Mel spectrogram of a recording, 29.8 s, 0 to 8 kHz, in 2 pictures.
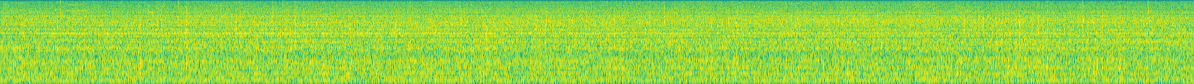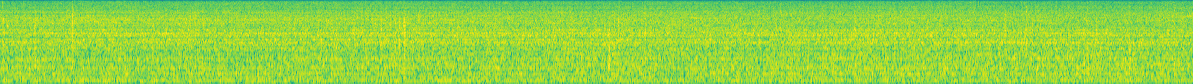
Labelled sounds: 0.8	1.1	Pacific white-sided dolphin, 5.2 to 5.6 kHz
29.6	29.8	Pacific white-sided dolphin, 4.3 to 4.4 kHz

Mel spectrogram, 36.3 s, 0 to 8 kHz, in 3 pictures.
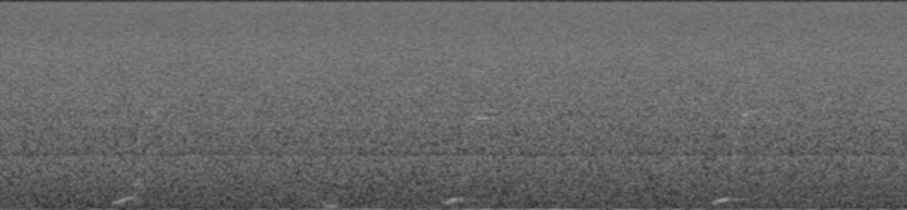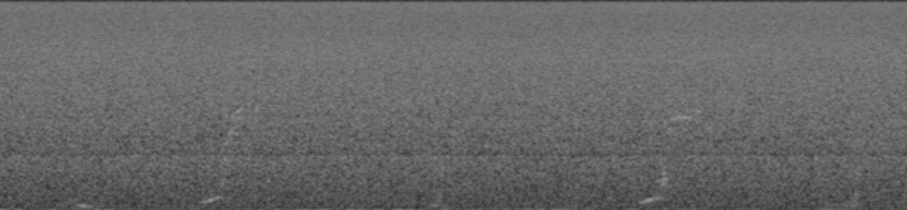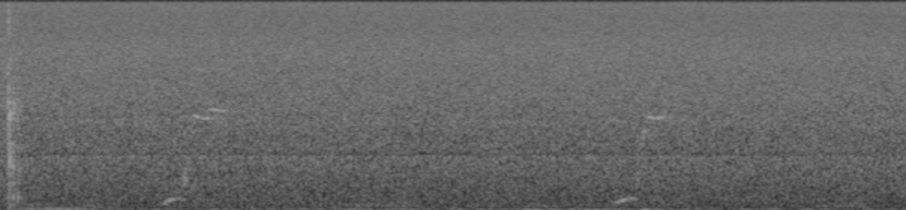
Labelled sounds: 9.9	10.1	humpback whale, 1.3 to 1.6 kHz
21.0	21.3	humpback whale, 1.3 to 1.5 kHz
26.8	27.2	humpback whale, 1.3 to 1.7 kHz
32.8	33.1	humpback whale, 1.3 to 1.6 kHz

